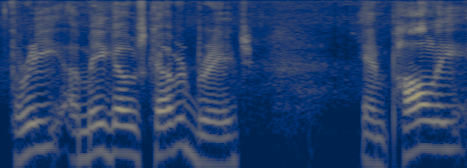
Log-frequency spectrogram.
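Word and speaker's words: Paoli: Monica and I are here at the Three Amigos Covered Bridge in poly Indiana and Paulie is spelled p-a-o-l-i this bridge was built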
